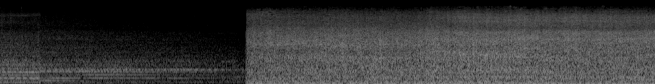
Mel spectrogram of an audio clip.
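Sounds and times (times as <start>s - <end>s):
sand and gravel rattling with water through a gravel washing plant in the Main valley: 2.5s - 6.5s.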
